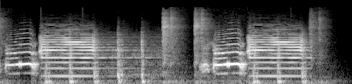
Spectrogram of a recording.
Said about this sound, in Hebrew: עכשיו, השרבוט הזה, … המפיק, כל כך השתדל לעשות את זה איכשהו שיעבוד כקונספט, ששימו לב, הוא מקשר את זה במין קרקור תרנגולת.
